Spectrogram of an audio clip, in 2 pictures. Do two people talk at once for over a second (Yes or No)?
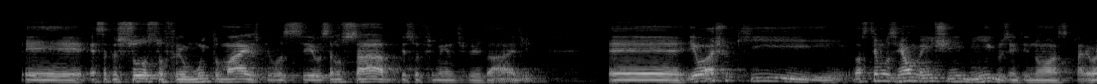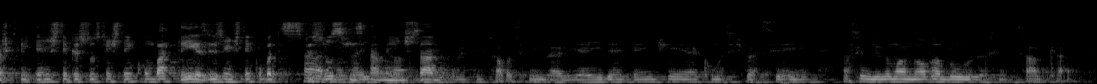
Yes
